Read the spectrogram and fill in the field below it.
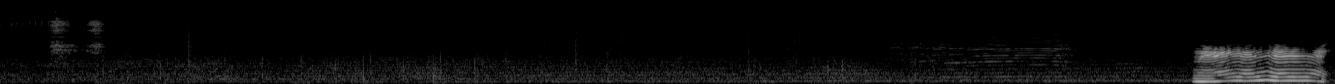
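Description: Cows on a winter farm in a farming video game, with faint scattered calls and crow-like caws over a quiet backdrop, then a loud, close, drawn-out moo swelling near the end.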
